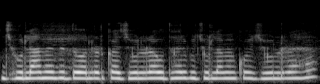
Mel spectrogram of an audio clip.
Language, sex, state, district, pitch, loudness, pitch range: Hindi, female, Jharkhand, Deoghar, 285 Hz, -14 LUFS, 280-285 Hz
